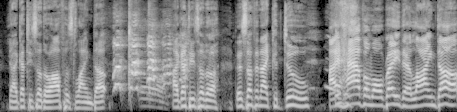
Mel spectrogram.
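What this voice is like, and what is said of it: Put-on New York accent. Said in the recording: “he turns into a New York accent... New York accent. I'm going for it.”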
